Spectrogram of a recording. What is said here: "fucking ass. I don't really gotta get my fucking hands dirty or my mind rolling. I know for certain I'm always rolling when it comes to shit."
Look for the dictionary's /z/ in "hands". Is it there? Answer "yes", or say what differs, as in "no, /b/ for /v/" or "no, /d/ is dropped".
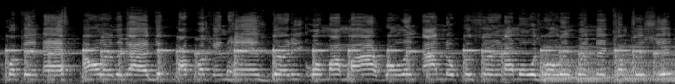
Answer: yes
